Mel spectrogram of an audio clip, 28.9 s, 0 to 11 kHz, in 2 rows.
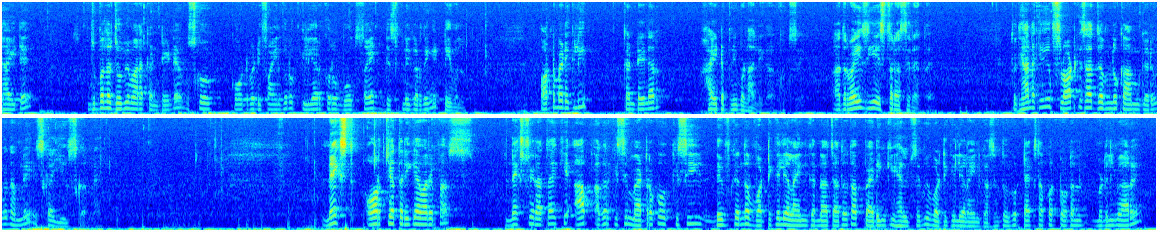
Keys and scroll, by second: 5.9 alt+Tab, 15.6 alt+Tab, 17.1 ctrl+w, 18.2 alt+Tab, 19.3 ctrl+w.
